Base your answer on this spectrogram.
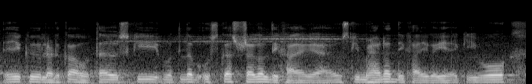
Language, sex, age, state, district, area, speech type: Urdu, male, 18-30, Delhi, East Delhi, urban, spontaneous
